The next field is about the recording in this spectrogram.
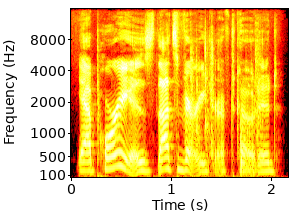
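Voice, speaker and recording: A woman's voice: medium pitch, lively intonation, normal speed, slight background noise. A woman streaming a game from home, chatting casually with viewers in a rambling way, full of "like" and "literally". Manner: chatty, rambling, lots of 'like' and 'literally'. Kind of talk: casual livestream chat while gaming. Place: home room.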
